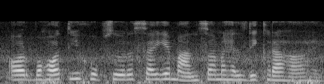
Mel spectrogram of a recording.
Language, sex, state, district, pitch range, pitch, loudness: Hindi, female, Haryana, Rohtak, 210-235 Hz, 220 Hz, -18 LUFS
